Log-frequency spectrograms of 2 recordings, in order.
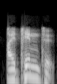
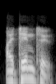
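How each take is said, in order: The two takes are said the same way.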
